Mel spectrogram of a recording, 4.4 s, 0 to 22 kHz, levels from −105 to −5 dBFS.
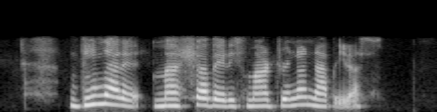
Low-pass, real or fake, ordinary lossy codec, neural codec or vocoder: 5.4 kHz; fake; Opus, 16 kbps; codec, 16 kHz, 4 kbps, X-Codec, HuBERT features, trained on balanced general audio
